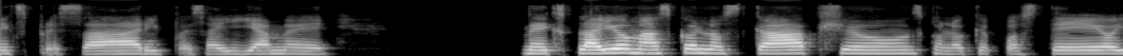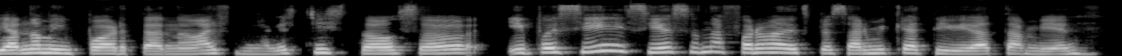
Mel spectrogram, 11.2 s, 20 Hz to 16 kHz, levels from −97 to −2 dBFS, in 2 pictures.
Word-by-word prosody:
expresar 200 0 0
y, 195 - -5
pues, 195 - -15
ahí 190 0 -5
ya 200 -1 0
me 195 -2 -6 1.0
me 215 -1 +1
explayo 225 +4 +7
más 230 -1 +4
con 250 0 +3
los 225 -1 -2
captions, 220 0 +3
con 205 - -10
lo 190 - -5
que 200 - -11
posteo, 210 +3 -1
ya 215 0 +3
no 250 +2 +1
me 250 - +3
importa, 205 -4 -2
¿no?, 180 +1 -7
al 215 +2 -4
final, 185 -3 -13
es 215 0 -8
chistoso. 215 -2 -2
Y, 250 - -4
pues 280 +3 -2
sí, 360 +4 -2
sí 330 -5 -5
es 295 +1 -5
una 305 +1 -5
forma 270 -1 -1
de 255 - +1
expresar 225 -4 -6
mi 230 - -3
creatividad 210 -6 -3
también. 190 -1 -7
215 Hz, 200 wpm, -24 LUFS, 200-240 Hz, 1.0 s, explayo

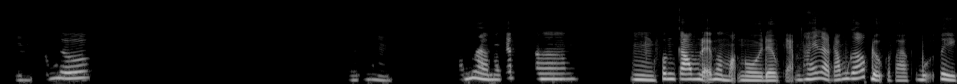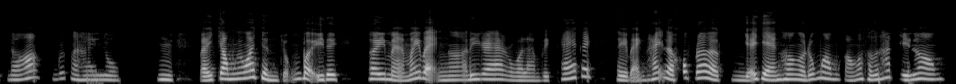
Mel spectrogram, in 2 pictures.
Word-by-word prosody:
Ừm, 195 -1 -14
cũng 280 +2 -8
được. 285 +2 0 2.6
Ừm. 205 -1 -11 0.7
Cũng 255 +6 -3
là 265 -5 +3
một 225 0 -2
cách, 295 0 -7 0.2
ơ, 255 - -6 0.9
ừm, 220 -3 0
phân 250 +4 0
công 245 -1 +4
để - - +1
mà 240 -1 +2
mọi 200 - -1
người 190 -2 +1
đều 180 0 +2
cảm 210 +3 -9
thấy 240 +3 0
là 250 -4 +1
đóng 215 +5 -2
góp 280 +6 0
được 230 -5 +2
vào 180 -1 -5
cái 180 - -34
buổi 210 - -4
tiệc 215 -5 +2
đó. 240 +9 -1 0.2
Rất 275 0 -12
là 230 - -3
hay 210 0 -3
luôn! 210 -1 -3 0.4
Ừm. 225 -1 +1 0.3
Vậy 185 +1 +3
trong 250 +1 +5
cái - - +1
quá 310 +2 +6
trình 255 - +2
chuẩn 250 +6 -5
bị 210 -6 +3
đi, 230 0 +6 0.3
khi 250 -1 +4
mà 195 -5 +1
mấy 240 +9 +1
bạn, 195 -7 +2
ơ, 205 +1 -2
đi 225 +2 +2
ra 235 -1 +3
rồi 200 -4 -5
và 185 - -1
làm 180 -1 -4
việc 180 0 -7
khác 270 +7 0
ấy, 365 -1 0 0.2
thì 200 -3 +2
bạn 190 - -3
thấy 260 +7 0
là 255 -6 +5
khúc 295 +5 -3
đó 295 +1 +4
là 240 -8 +5
dễ 195 +1 0
dàng 225 -4 +3
hơn 235 0 +3
rồi, 215 -2 +1
đúng 235 +6 -1
hông? 255 -5 +1
Còn 190 -2 -6
có 245 - 0
thử 225 -2 0
thách 315 +6 -3
gì 210 -2 +3
nữa 230 +4 +1
hông? 245 -2 +1
230 Hz, 230 wpm, -24 LUFS, 205-255 Hz, 2.6 s, quá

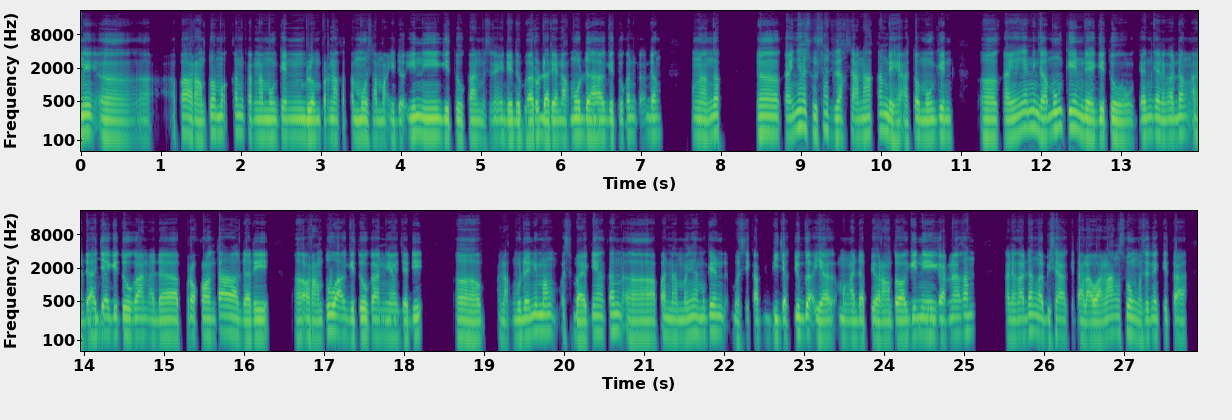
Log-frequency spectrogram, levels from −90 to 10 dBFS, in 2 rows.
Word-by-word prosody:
nih, 145 0 +4
eee, 115 -1 -2 0.3
apa, 135 - -2
orang 115 -3 +2
tua 140 - +2
mek 135 - -2
kan, 145 - -2
karena 120 -1 -2
mungkin 120 +1 +1
belum 115 0 +4
pernah 120 -1 -1
ketemu 120 -1 -1
sama 115 0 -3
ide 110 +1 -4
ini, 125 -1 +3
gitu 120 -1 0
kan, 115 +3 -1
maksudnya 115 +2 -6
ide-ide 110 0 +2
baru 110 +1 +2
dari 115 0 +3
anak 110 - -1
muda 120 -1 +3
gitu 115 0 -3
kan, 130 0 -3
kadang 130 0 -4 0.4
menganggap, 125 +3 +1 0.5
eee, 135 -1 +4
"Kayaknya 145 +8 +2
susah 140 +3 -3
dilaksanakan 125 +4 -1
deh." 115 -5 +2
Atau 105 +3 -1
mungkin, 120 +1 +1 0.4
eee, 120 -1 +2
"Kayaknya 125 +6 +1
ini 170 - +1
enggak 125 +1 +2
mungkin 165 +1 +3
deh." 115 -2 +5
Gitu. 110 -2 +1
Kan 125 +1 +1
kadang-kadang, 125 +1 0
ada 110 - 0
aja 130 - +2
gitu 125 -1 +2
kan, 125 -1 +1
ada 115 0 +1
pro 125 - 0
kontra 130 +1 +3
lah - - -3
dari, 115 +1 +3 0.4
eee, 115 - 0
orang 115 -2 0
tua 140 -3 +3
gitu 120 0 +1
kan 120 -1 0
ya. 115 0 -1
Jadi, 115 +3 0 0.4
eee, 115 -2 +2 0.3
anak 105 -2 -5
muda 115 +1 +1
ini 145 +3 +1
emang 145 -2 +1
sebaiknya 110 +6 0
kan, 150 0 0
eee, 110 -2 0
apa - - -4
namanya, 120 +2 -1
mungkin 135 +1 0
bersikap - - -5
bijak 120 0 -2
juga 135 -2 +3
ya, 115 -2 +1
menghadapi 115 -1 -2
orang 110 0 +1
tua 115 -1 +4
gini, 125 0 +3
karena 125 +2 0
kan 140 +1 -1 0.4
kadang-kadang 120 +5 0
enggak 125 - +1
bisa 120 +1 -1
kita 110 - -3
lawan 105 0 +3
langsung. 130 +2 0
Maksudnya 120 +2 -3
kita 115 -2 -3
120 Hz, 190 wpm, -16 LUFS, 115-130 Hz, 0.5 s, deh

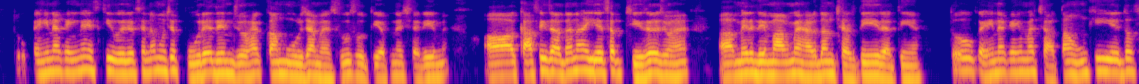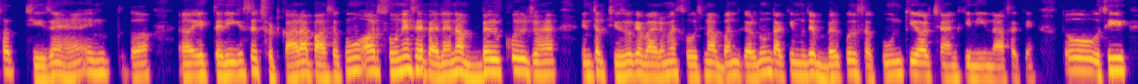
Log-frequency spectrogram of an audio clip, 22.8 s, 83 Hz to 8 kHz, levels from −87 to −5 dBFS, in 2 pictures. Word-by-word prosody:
तो 385 - -16
कहीं 145 +2 -1
न 170 0 +1
कहीं 160 0 -2
न 185 +1 -1
इसकी 170 0 0
वज़ह 150 0 +2
से 160 +2 -5
न 165 +2 -2
मुझे 175 0 +1
पूरे 135 +5 +2
दिन 150 0 +2
जो 130 -1 0
है 145 +1 0
कम 140 0 +1
ऊर्जा 130 +1 +2
महसूस 125 +3 -2
होती 125 -2 -4
है 115 - 0
अपने 130 +2 -6
शरीर 120 0 -3
में 130 - -4
अ, 135 -2 0
काफ़ी 140 +5 +3
ज़्यादा 155 -2 +2
न 175 +1 +2
ये 155 -1 +4
सब 155 -1 +1
चीज़ें 135 +5 +4
जो 135 -1 0
हैं 135 +2 0 0.3
अ, 130 +1 +3
मेरे 150 +1 +3
दिमाग 140 -1 +4
में 150 - +3
हरदम 140 +2 +2
चलती 120 +2 0
ही 135 - +3
रहती 115 -1 0
हैं। 115 +1 -4 0.3
तो 170 - -1
कहीं 135 - 0
न 160 0 0
कहीं 155 +1 -2
मैं 160 0 -1
चाहता 130 -1 -4
हूँ 145 +1 0
कि 170 +3 -3
ये 155 - +2
तो 165 - 0
सब 160 0 -3
चीज़ें 115 +4 -1
हैं 125 +4 -3
इन 150 0 -1 0.3
अ, 130 0 -4
एक 130 -1 0
तरीके 135 +1 +1
से 170 +4 -1
छुटकारा 125 0 0
पा 120 - +4
सकूँ 130 +9 -2
और 170 0 +4
सोने 160 +4 +2
से 175 -1 +4
पहले 130 -1 +2
न 165 +1 +4 0.2
बिल्कुल 165 +2 +3
जो 140 0 -1
है 145 0 0 0.3
इन 130 - -1
सब 150 0 +1
चीज़ों 130 +2 +1
के 145 - +3
बारे 125 0 +1
में 140 +3 -1
सोचना 135 0 -2
बंद 130 +3 -2
कर 120 -1 +1
दूँ 155 +3 -1
ताकि 140 -1 -1
मुझे 135 +2 +1
बिल्कुल 125 +5 0
सुकून 135 +4 -4
की 145 - +1
और 135 -1 +2
चैन 115 -1 -5
की 120 - -3
नींद 110 0 -4
आ 110 - -1
सके। 110 0 -11 0.3
तो 175 0 +1 0.2
उसी 175 +5 +3
140 Hz, 240 wpm, -20 LUFS, 125-155 Hz, 0.3 s, ये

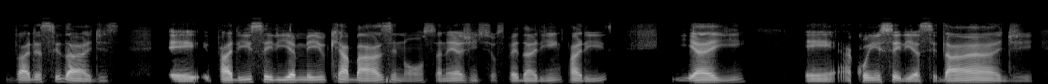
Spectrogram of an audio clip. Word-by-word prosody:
Várias 110 +2 0
cidades, 85 -7 -1 0.5
eh, 85 0 +3 0.2
Paris 105 +4 +2
seria 115 -2 +2
meio 110 +1 -2
que - - -2
a - - +6
base 100 +5 +1
nossa, 85 +1 -9
né. 90 +3 0
A 95 - +1
gente 95 0 -8
se - - -10
hospedaria 95 -1 -4
em 105 - -8
Paris, 95 -2 -2 0.7
e 100 0 0
aí, 105 +3 +3 0.6
eh, 85 0 0 0.2
conheceria 105 -4 +1
a - - -4
cidade, 90 -2 +1
95 Hz, 130 wpm, -26 LUFS, 85-105 Hz, 0.7 s, a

